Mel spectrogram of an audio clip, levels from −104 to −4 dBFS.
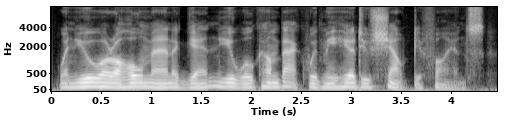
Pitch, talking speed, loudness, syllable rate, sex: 95 Hz, 230 wpm, -18 LUFS, 5.5 syllables/s, male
